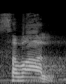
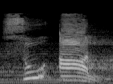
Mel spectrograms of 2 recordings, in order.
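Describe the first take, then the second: First: The first syllable has an 'a' vowel. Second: The first syllable has a 'u' vowel. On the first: The speaker calls it wrong. "उर्दू में हम उसे जबर से पढ़ते हैं" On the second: The speaker calls it right. "सीन पे पेश, वाव के बाद वो जो अलिफ है वो हमजा"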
